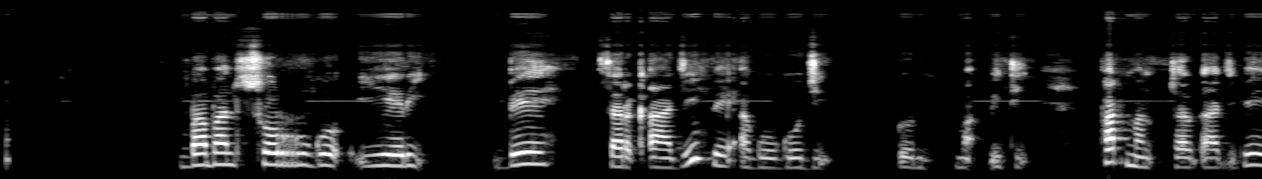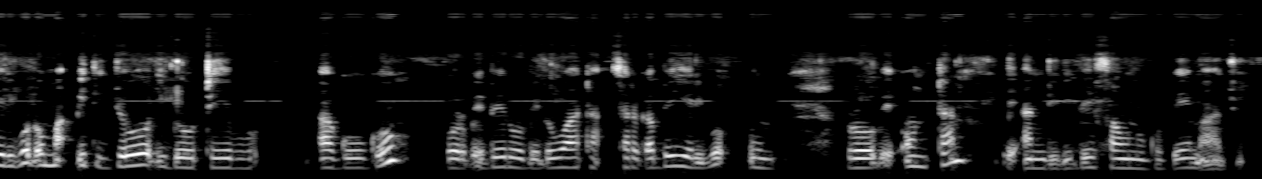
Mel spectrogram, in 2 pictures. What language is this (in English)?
Fula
